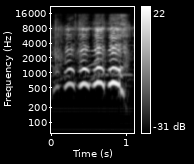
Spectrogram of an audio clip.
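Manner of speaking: high, whooping cheer; cheering woos. Real, not acted. Host cheering the crowd for the new panelist, high whoops. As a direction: whoop for the guest like a fan.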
